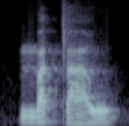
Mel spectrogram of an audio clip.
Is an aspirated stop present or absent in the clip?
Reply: absent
